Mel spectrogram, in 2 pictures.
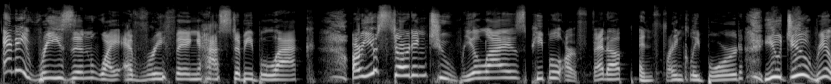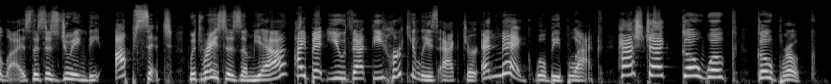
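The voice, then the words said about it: Mocking Karen voice. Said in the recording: “Do your most Karen voice that you can do.”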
